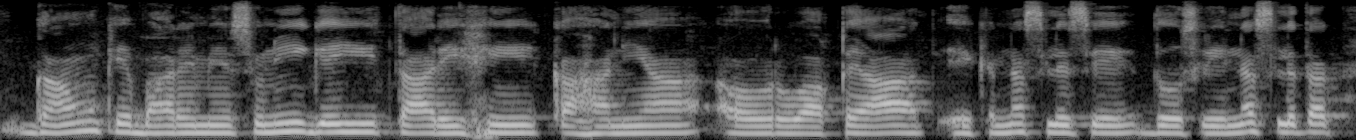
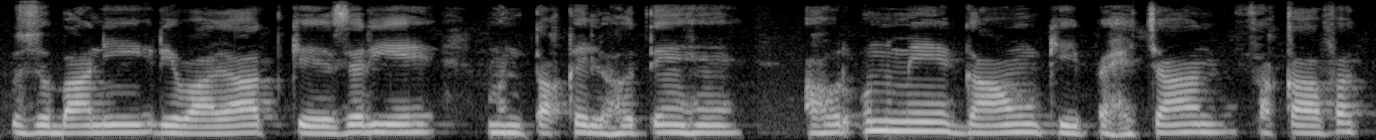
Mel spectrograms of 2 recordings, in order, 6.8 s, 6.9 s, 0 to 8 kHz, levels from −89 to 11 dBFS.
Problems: constant background noise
